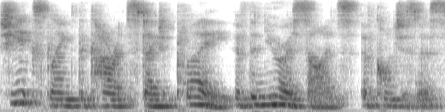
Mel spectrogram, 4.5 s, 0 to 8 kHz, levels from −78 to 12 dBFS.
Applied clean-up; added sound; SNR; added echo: none; none; none; reverberation time 0.3 s.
